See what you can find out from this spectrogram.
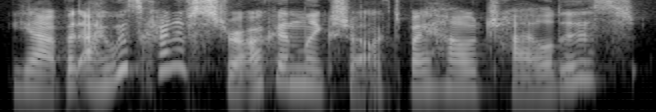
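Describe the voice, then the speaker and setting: Casting: woman co-host, medium pitch with strong creak, informal slangy delivery in friendly TV discussion. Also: big pitch swings, moderate pace. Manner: informal, slangy, heavy use of "like". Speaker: podcast co-host. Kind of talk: casual TV discussion among friends.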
